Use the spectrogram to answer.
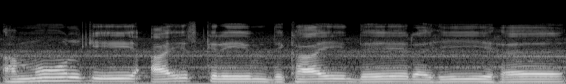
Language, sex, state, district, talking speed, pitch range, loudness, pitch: Hindi, male, Rajasthan, Jaipur, 75 wpm, 120-135 Hz, -14 LUFS, 125 Hz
